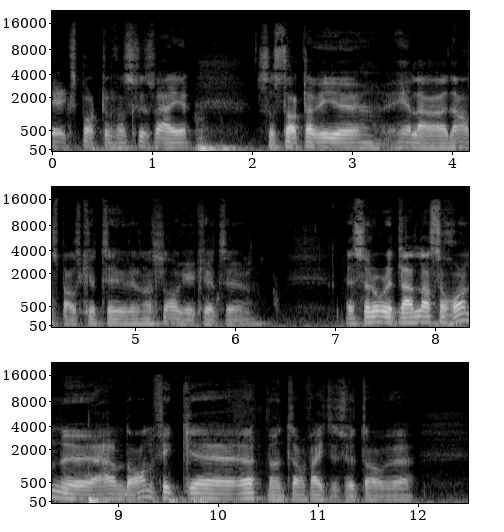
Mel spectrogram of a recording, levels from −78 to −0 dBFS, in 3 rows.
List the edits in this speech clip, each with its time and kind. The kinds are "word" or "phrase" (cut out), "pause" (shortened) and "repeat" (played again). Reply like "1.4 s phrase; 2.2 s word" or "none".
none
